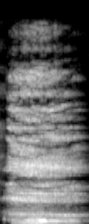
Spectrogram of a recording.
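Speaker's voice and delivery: sharp theatrical intake of breath; big scandalized gasp; offended gasp. Acted. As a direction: gasp in mock outrage. Mom reacts, offended.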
